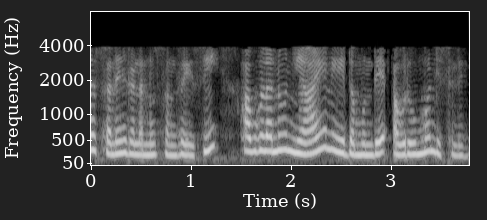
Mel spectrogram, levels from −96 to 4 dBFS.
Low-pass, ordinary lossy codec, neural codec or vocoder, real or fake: 7.2 kHz; AAC, 16 kbps; codec, 16 kHz, 4 kbps, FunCodec, trained on LibriTTS, 50 frames a second; fake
